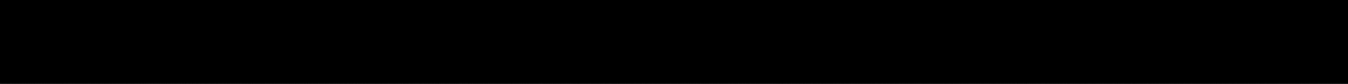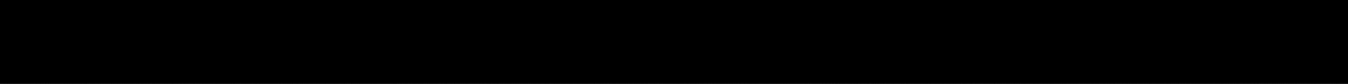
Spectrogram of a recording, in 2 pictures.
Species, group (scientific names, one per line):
Chorthippus brunneus
Orthoptera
